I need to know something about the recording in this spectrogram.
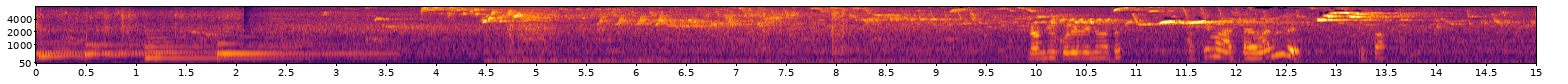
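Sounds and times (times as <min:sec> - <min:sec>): background music: 0:00.0 - 0:04.4
small birds chirping: 0:00.0 - 0:15.0
low outdoor rumble: 0:03.9 - 0:15.0.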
